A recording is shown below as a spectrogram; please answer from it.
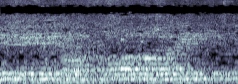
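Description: Greek Orthodox Byzantine chant sung by the church's chanters, a continuous vocal line with long held notes.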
